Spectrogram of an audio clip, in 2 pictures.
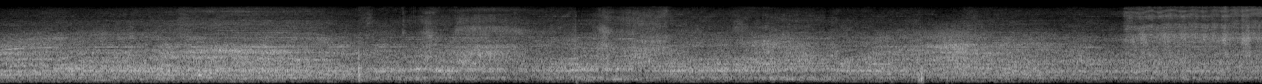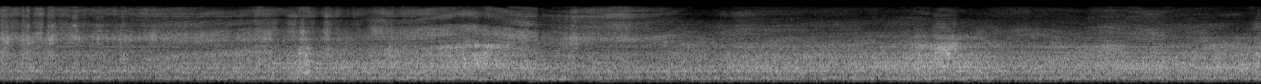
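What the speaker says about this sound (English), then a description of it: "So I'm going to grab my vacuum here, and I'm going to use our medium head to get some of this contamination." A vacuum cleaner fitted with a medium head works over a black car's interior, a loud continuous whine and rush of air that shifts in pitch as the nozzle moves.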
